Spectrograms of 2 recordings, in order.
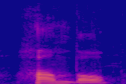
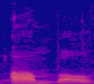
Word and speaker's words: Humble: It's not Humble, it's Humble. The H is silent.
